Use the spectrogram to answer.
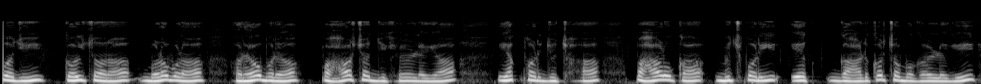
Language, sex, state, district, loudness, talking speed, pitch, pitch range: Hindi, male, Uttarakhand, Tehri Garhwal, -13 LUFS, 115 wpm, 175 Hz, 160-190 Hz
